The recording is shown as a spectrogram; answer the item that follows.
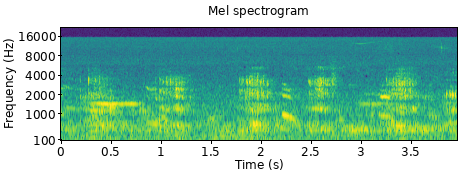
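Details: Hoarse, clipped groans of a rutting fallow deer in the mountains of NSW, Australia, about one every second, alongside thin high whistles from birds in the background.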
